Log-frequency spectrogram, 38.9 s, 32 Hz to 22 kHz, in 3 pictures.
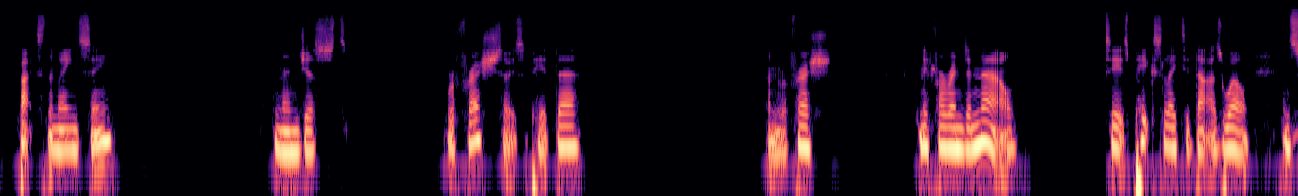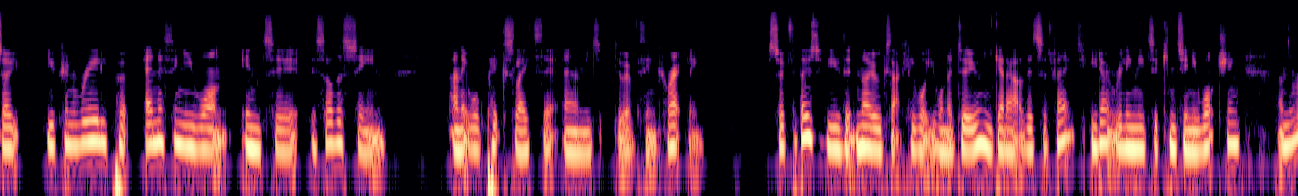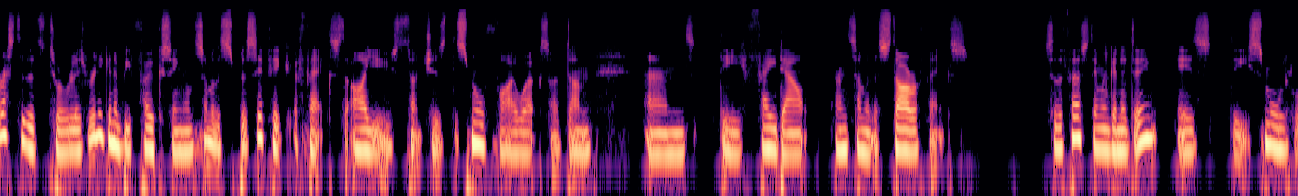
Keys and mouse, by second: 1.9 middle click, 3.2 middle click, 4.3 click, 5.7 middle click, 6.5 click, 7.0 middle click, 7.9 click, 10.4 F12, 16.0 click, 17.8 click, 19.0 Delete, 37.6 KP_1, 38.4 shift+middle click, 38.7 ctrl+middle click.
